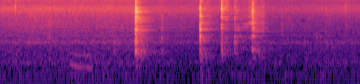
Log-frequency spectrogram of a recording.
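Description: Onions, garlic, ginger and chopped tomatoes sizzling in a stainless steel pot as a metal spoon stirs them. The spoon knocks sharply against the pot four times, the loudest just under two seconds in.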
